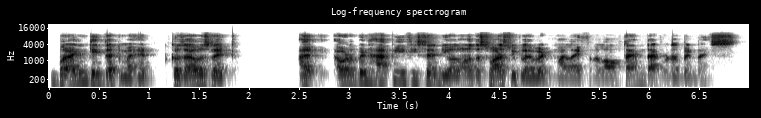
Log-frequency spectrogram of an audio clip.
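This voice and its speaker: Talking very fast in a steady, bright, forceful tone, this young man's high-leaning voice carries casual, profanity-laced stories as a podcast co-host. He's informal and slangy, acts out dialogue, and keeps checking in with "right?"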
